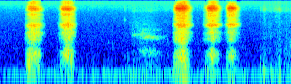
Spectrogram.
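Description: Five sharp, hissing sneezes from an adult: two, then a short pause with a faint inhale, then three more in quick succession. Ordinary sneezing.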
